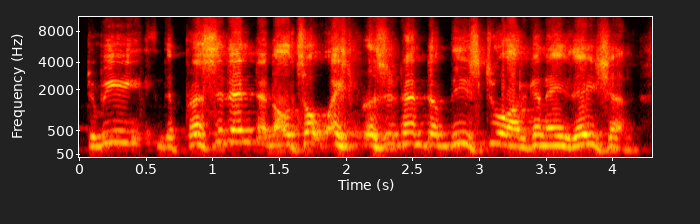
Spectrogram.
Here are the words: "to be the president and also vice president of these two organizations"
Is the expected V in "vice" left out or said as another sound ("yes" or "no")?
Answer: no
